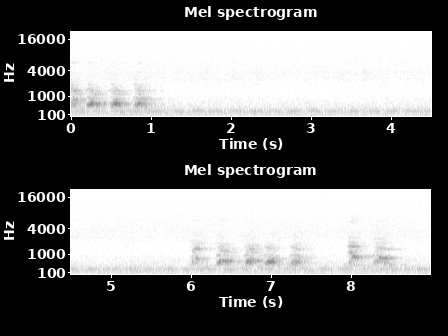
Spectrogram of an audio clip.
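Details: Muffled barking from a neighbour's dog that kept on for eight minutes, recorded inside with closed windows: a quick burst of three barks, a pause of several seconds, then a run of five and a final pair, over a low steady hum.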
